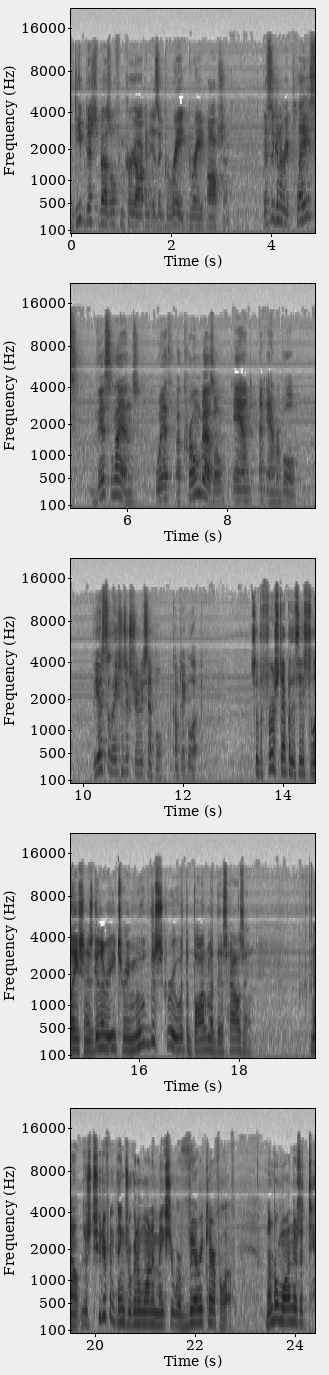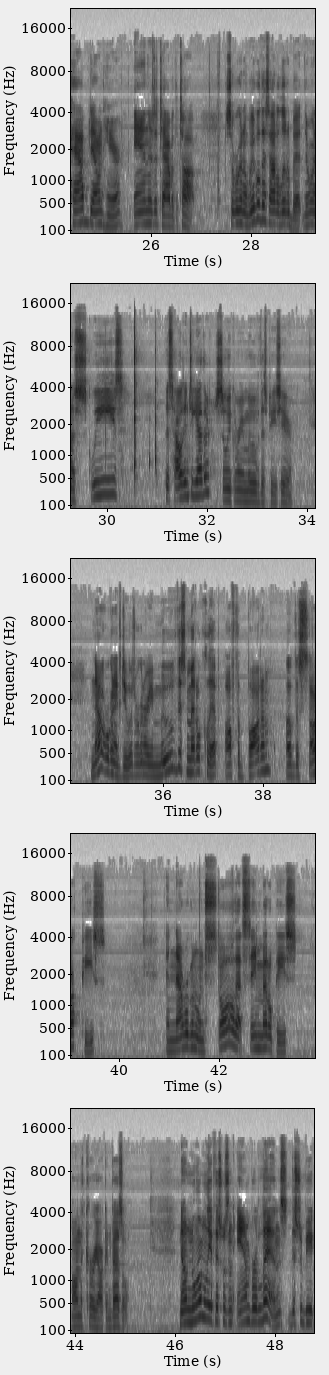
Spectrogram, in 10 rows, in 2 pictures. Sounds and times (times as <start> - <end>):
Speech: 0.0 - 9.5, 10.2 - 12.4, 13.4 - 18.3, 19.4 - 22.8, 23.4 - 30.4, 31.2 - 33.8, 34.6 - 39.8, 40.9 - 45.2, 46.1 - 48.7
Inside, small room: 0.0 - 48.7.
